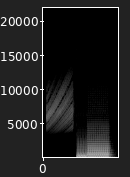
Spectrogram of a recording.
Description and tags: Synthesized version of drone activation sound from Oblivion (2013) movie.
Synth: U-HE Zebra
Processing: None
blip, communication, drone, oblivion, signal, ui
